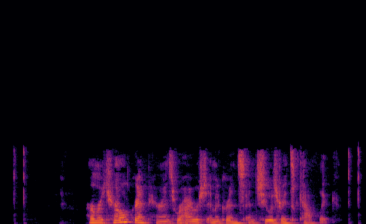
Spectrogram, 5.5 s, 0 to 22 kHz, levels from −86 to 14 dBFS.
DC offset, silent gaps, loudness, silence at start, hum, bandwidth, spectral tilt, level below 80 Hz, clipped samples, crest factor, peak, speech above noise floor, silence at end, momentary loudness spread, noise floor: under 0.1%; none; -24 LUFS; 0.35 s; none; 8 kHz; -4.5 dB/octave; -66 dBFS; under 0.1%; 20 dB; -6 dBFS; 51 dB; 0.5 s; 18 LU; -76 dBFS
